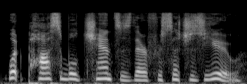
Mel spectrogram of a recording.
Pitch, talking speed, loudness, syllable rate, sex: 220 Hz, 220 wpm, -19 LUFS, 5.6 syllables/s, female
